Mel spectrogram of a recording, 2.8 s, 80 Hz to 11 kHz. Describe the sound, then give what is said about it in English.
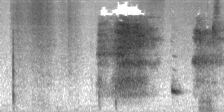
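Heavy breathing in and out through the mouth during a prayer healing session in Swaziland. A few loud, rushing, breathy gusts are separated by short pauses, with a brief tonal squeak between them. “So Holy Ghost, breathe in and out 5 times heavily with your mouth.”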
